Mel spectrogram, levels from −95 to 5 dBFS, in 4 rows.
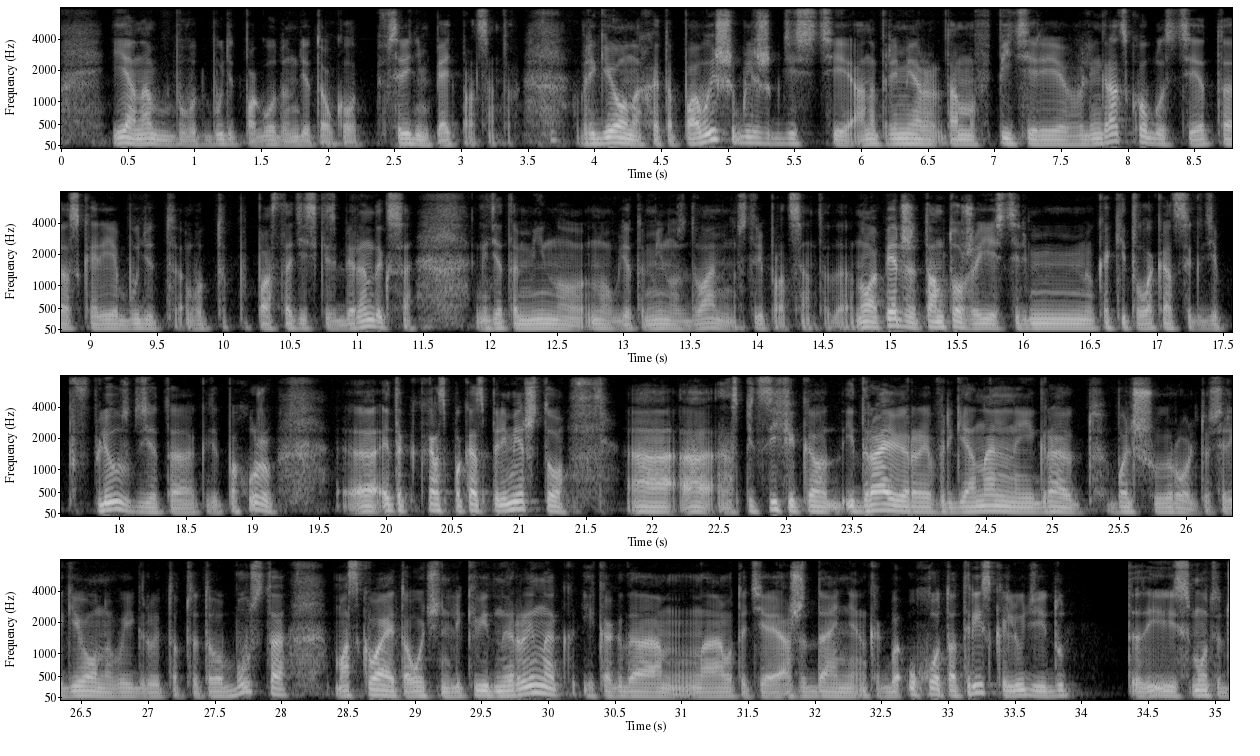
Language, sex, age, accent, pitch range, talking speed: Russian, male, 30-49, native, 85-105 Hz, 165 wpm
